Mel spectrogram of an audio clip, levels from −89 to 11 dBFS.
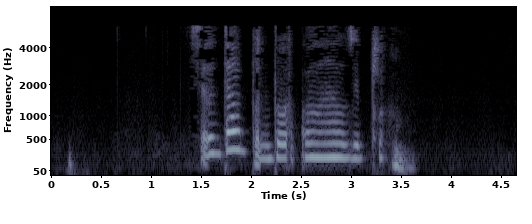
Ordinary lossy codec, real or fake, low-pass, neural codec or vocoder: MP3, 24 kbps; fake; 7.2 kHz; codec, 16 kHz, 1 kbps, FreqCodec, larger model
